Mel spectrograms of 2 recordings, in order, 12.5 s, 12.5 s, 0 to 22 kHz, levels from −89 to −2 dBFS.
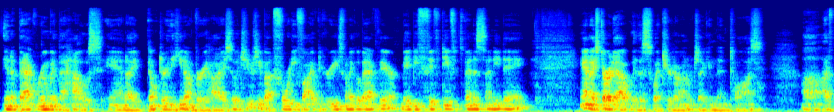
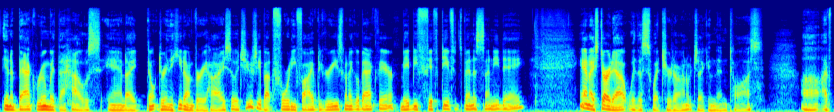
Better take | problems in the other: second | off-mic speech; far // room echo; very slight; dies away in 0.3 s

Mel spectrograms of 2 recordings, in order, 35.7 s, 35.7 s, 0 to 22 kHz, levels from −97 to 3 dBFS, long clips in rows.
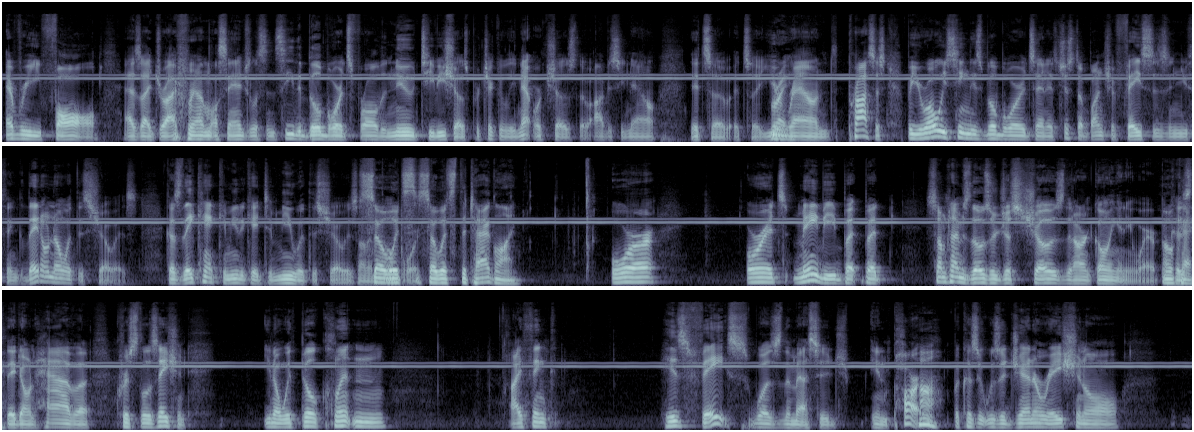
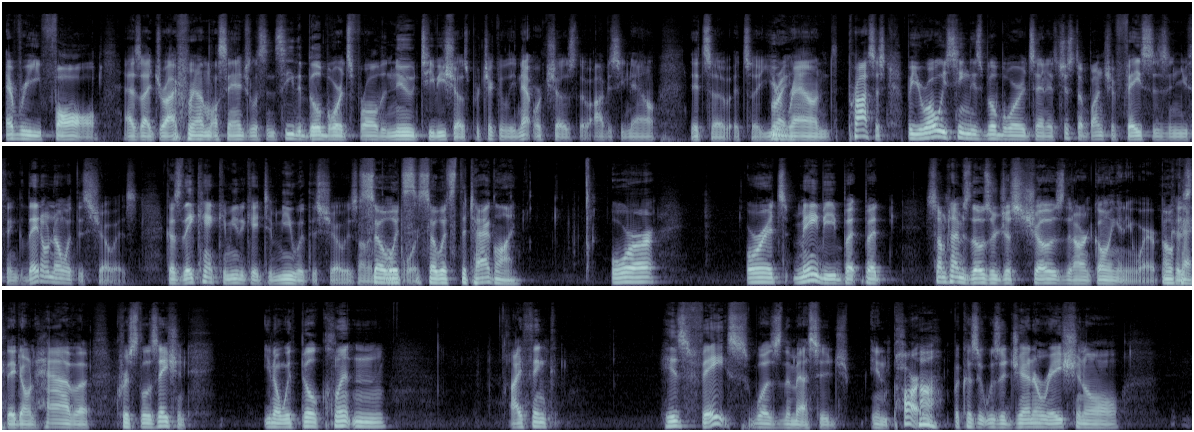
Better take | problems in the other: second | high-pitched whine; noticeable; throughout; 2.5 kHz, 15 dB below the speech

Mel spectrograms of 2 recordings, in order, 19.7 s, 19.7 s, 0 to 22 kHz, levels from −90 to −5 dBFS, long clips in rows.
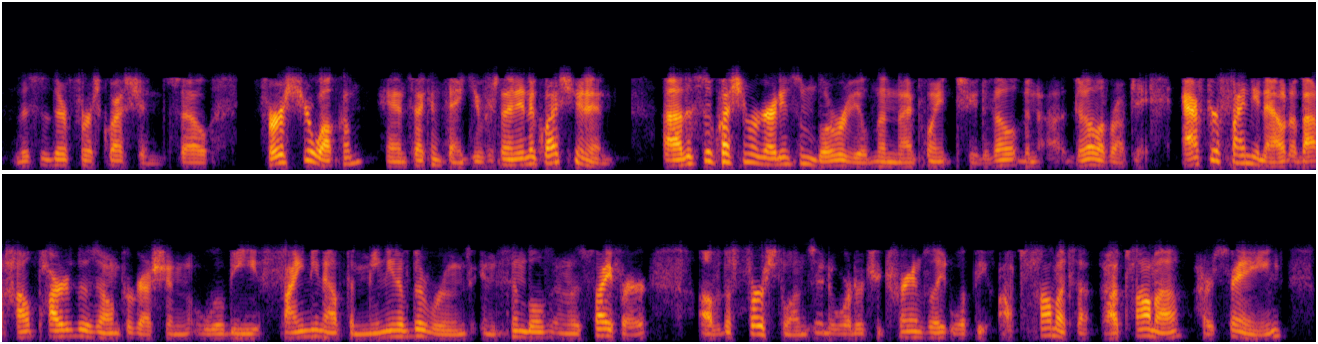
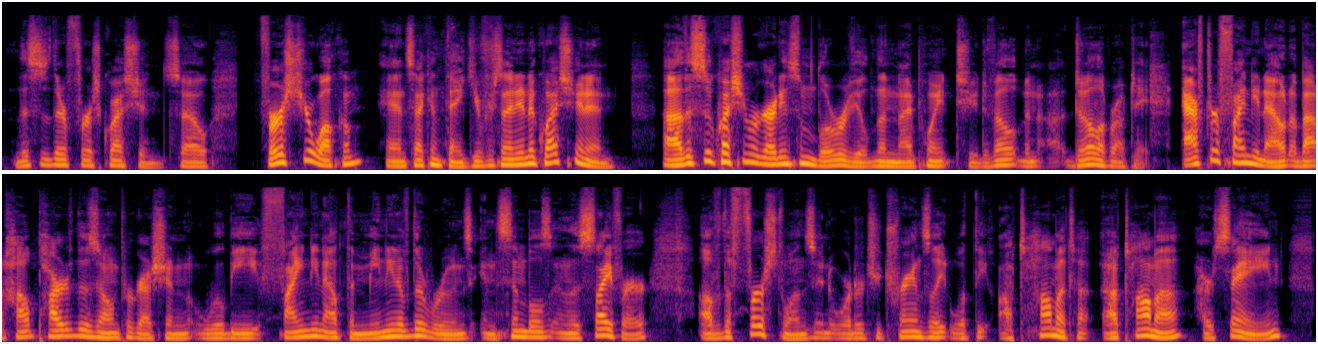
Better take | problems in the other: second | phone-call audio; poor line; nothing above 3.5 kHz

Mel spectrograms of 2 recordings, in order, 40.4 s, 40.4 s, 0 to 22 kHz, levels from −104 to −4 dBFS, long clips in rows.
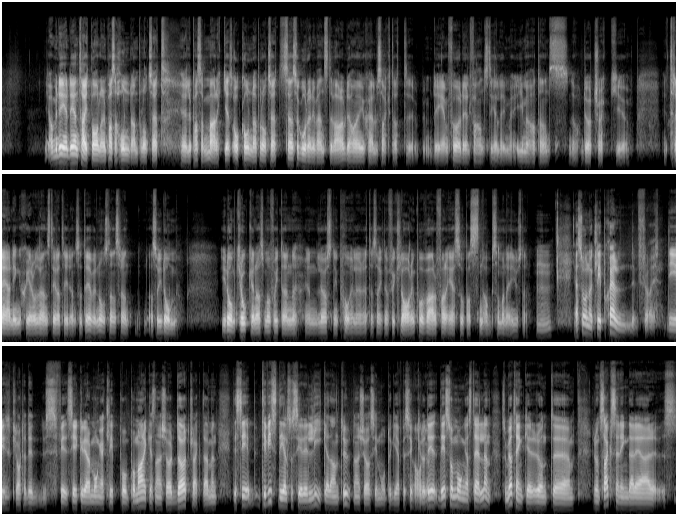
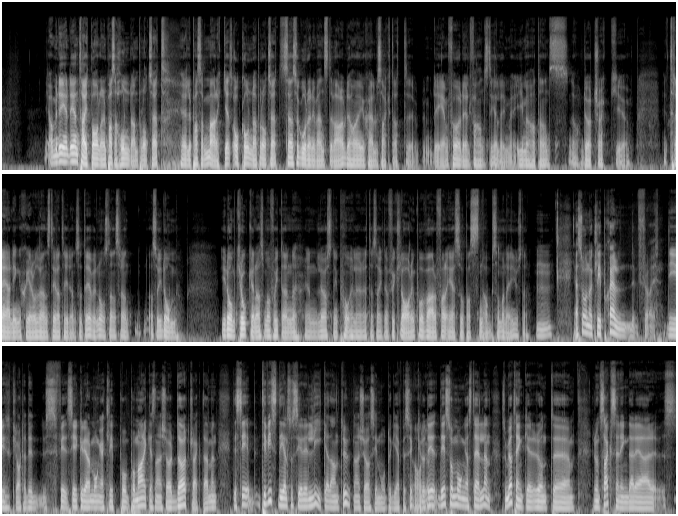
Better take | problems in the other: second | thin; very; fading below 400 Hz

